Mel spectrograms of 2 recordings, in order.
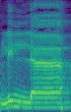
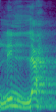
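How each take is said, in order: First: The vowel after the second l is drawn out. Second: The vowel after the second l is clipped short. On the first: The speaker calls it right. "kena jaga huruf alif selepas ada lam yang kedua tu" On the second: The speaker calls it wrong. "kita mati kita mana ada alifnya"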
